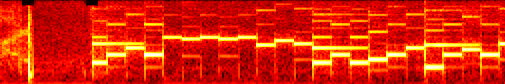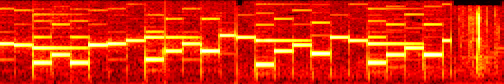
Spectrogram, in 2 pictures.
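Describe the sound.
A tinny electronic melody plays over a telephone line while a call is being transferred. It is a steady run of many short, bright, evenly paced notes, with no voices.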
